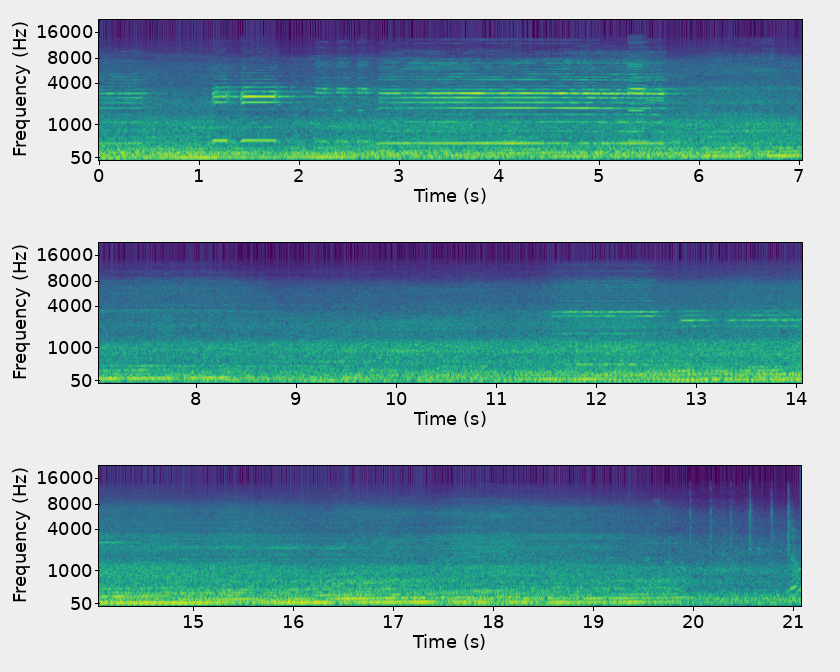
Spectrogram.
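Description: A motorcycle engine idles with a low, steady rumble.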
